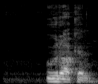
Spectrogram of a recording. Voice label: "Uraken" Japanese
